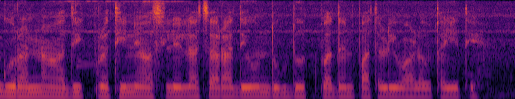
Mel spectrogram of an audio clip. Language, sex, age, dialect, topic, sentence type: Marathi, male, 18-24, Standard Marathi, agriculture, statement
